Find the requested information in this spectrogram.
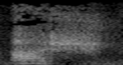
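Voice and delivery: forceful, high hush; stern hushing order; severe hush. Acted. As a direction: command silence in one word. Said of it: "saying it again".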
